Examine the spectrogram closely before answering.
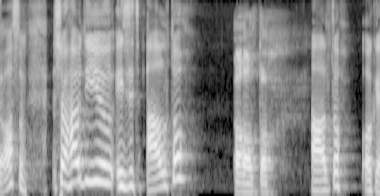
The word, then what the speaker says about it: Aalto: Aalto. Aalto? Okay. Aalto, yeah.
